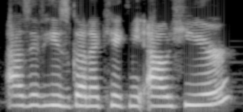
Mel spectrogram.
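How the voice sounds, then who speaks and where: A woman's voice: sits high, sing-song, measured pace, soft background music, voice pushed up. A woman voicing a scheming, spiteful older mother-in-law who talks in a mocking, babyish tone. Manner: mocking, babyish, fake-sweet.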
